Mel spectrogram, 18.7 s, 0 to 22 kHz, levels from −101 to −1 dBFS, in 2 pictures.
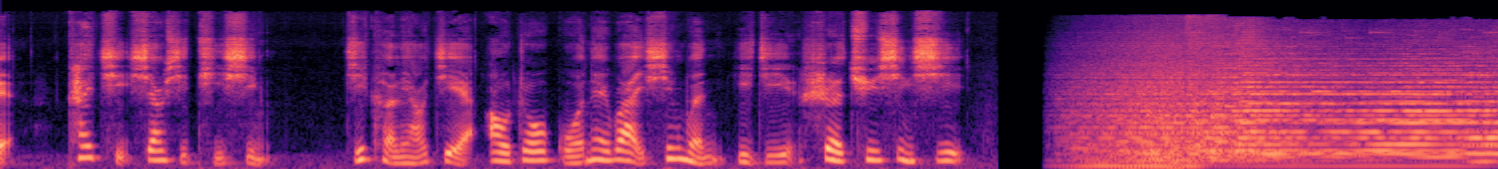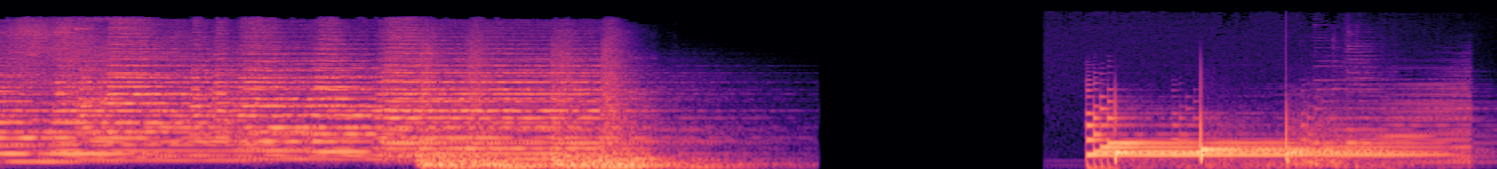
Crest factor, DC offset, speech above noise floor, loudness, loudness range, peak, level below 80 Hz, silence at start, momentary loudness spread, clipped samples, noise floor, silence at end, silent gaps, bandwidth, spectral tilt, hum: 22 dB; under 0.1%; 23 dB; -21 LUFS; 3 LU; 0 dBFS; -38 dBFS; 0 s; 11 LU; under 0.1%; -44 dBFS; 0.15 s; 6.24-6.51 s, 14.47-15.87 s; 17 kHz; -3.5 dB/octave; none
